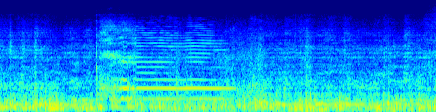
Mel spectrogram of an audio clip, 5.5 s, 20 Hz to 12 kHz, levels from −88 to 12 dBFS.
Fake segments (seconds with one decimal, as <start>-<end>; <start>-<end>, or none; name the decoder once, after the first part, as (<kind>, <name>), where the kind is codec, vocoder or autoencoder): 0.0-1.7 (codec, SNAC); 3.3-5.5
